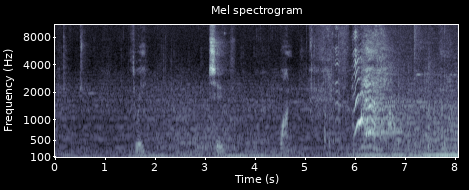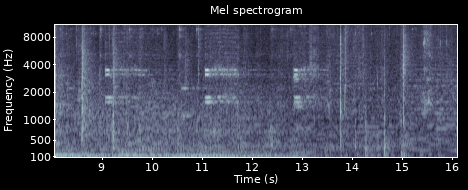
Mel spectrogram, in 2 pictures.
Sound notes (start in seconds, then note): 5.9 Mia screaming; 7.6 dramatic music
